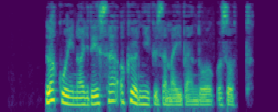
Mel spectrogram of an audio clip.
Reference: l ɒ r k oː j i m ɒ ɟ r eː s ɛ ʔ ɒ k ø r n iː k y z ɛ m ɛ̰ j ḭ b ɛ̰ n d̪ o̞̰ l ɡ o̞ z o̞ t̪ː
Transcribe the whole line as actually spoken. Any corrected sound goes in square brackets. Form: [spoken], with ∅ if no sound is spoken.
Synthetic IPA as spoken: l ɒ [∅] k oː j i [n] ɒ ɟ r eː s ɛ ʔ ɒ k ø r [ɲ] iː k y z ɛ m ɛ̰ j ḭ b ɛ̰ n d̪ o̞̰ l ɡ o̞ z o̞ t̪ː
